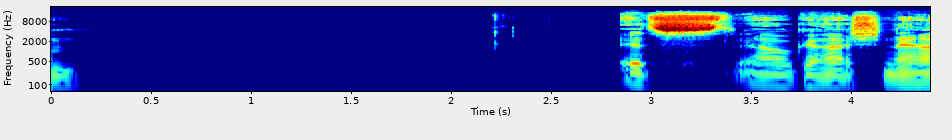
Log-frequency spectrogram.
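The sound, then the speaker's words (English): Two quick, faint computer mouse clicks break a near silence, followed by a voice beginning to talk. “let me click over here to the story itself.”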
